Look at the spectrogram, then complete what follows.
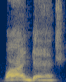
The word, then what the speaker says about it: Wyandanch: Wyandanch, Long Island.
